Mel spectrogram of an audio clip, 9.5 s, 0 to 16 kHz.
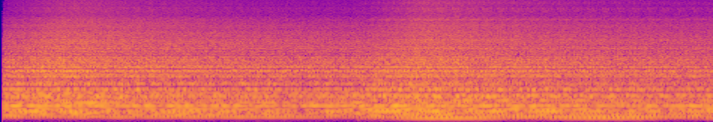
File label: String; Sonic Foundry (Sony Creative Software); Infinite Soul VOL-1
